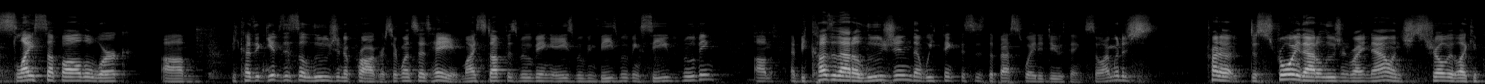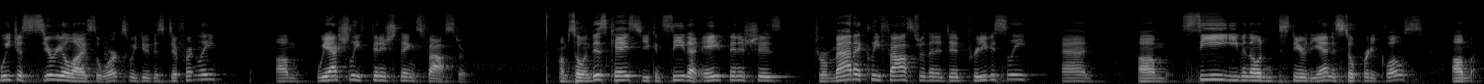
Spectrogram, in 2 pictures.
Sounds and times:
Speech: 0.0s - 19.6s, 20.4s - 29.6s.

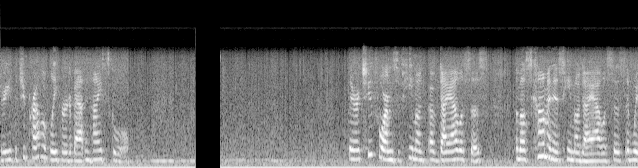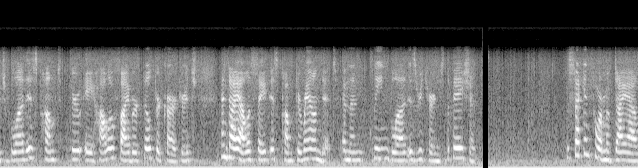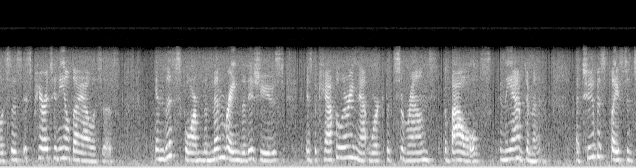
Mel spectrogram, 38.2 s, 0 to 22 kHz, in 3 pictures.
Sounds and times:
Speech: 0.0s - 2.6s, 7.0s - 22.3s, 24.1s - 27.8s, 28.6s - 38.2s.

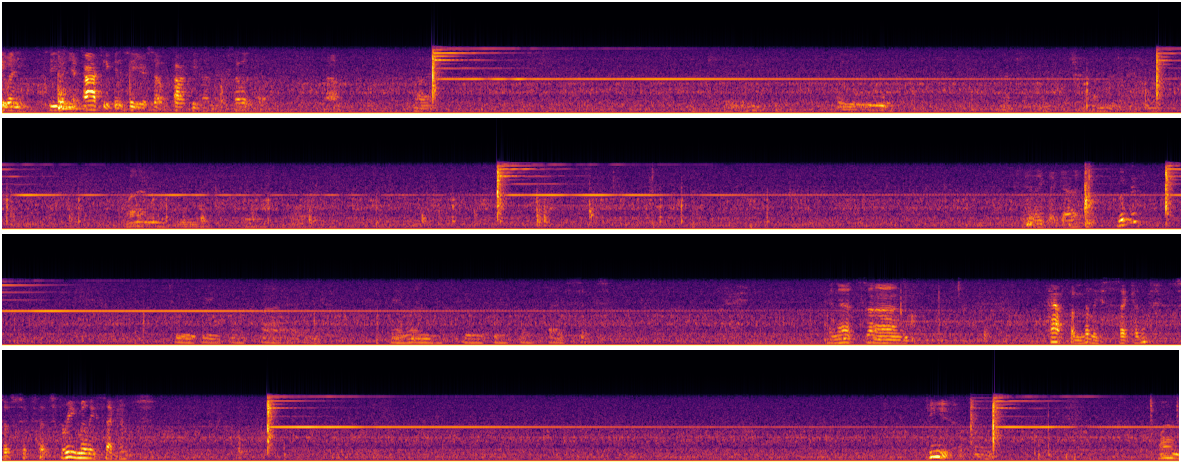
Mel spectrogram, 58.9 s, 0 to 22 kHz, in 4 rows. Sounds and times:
Speech: 0.0s - 3.4s, 4.0s - 4.3s, 5.2s - 5.4s, 10.4s - 11.2s, 16.3s - 18.6s, 27.5s - 29.0s, 31.6s - 33.5s, 34.3s - 37.1s, 39.8s - 40.9s, 42.5s - 46.2s, 55.8s - 56.3s, 58.7s - 58.9s.

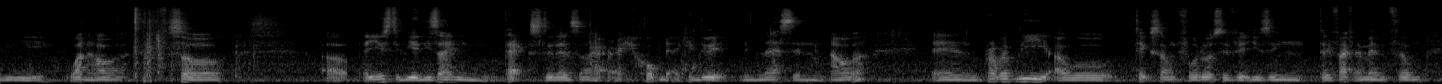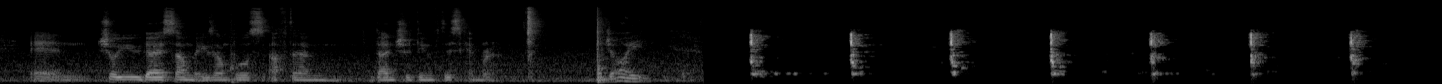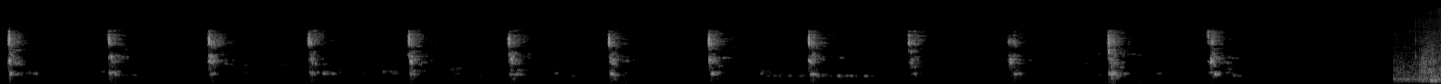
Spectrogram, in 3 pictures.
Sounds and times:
Speech: 0.0s - 2.3s, 3.2s - 8.7s, 9.3s - 14.2s, 14.8s - 19.4s, 20.4s - 21.0s.

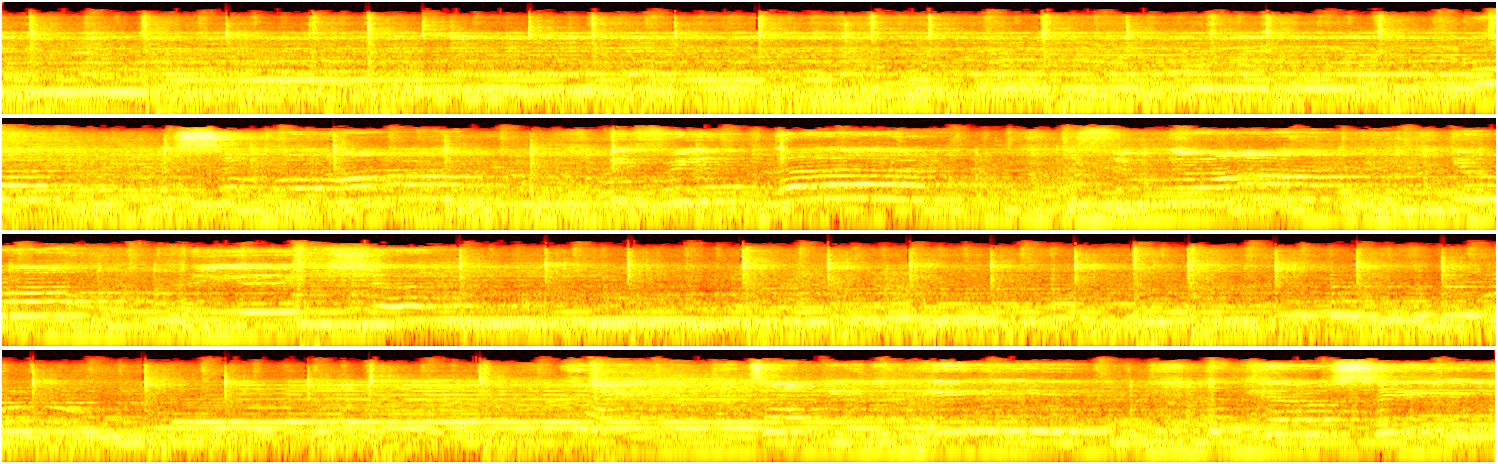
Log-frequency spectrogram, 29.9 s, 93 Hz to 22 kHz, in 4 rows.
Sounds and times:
Independent music: 0.0s - 29.8s.

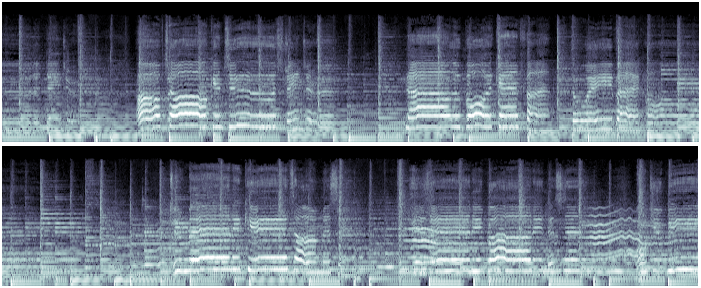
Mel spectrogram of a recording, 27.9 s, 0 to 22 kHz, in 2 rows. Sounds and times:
Music: 0.0s - 27.8s.

